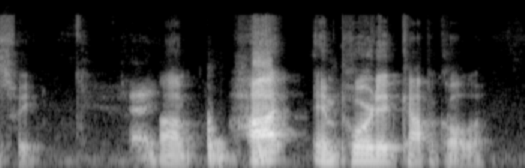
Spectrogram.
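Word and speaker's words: capicola: Um, hot imported capacola. Thank you for pronouncing it properly and not like a new tri-state area.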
